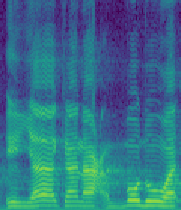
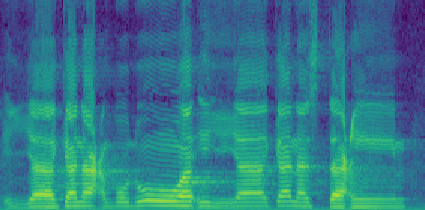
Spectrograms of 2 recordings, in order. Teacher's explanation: dhammahkan dal, iaitu baris depan akannya dengan tidak memanjangkan bunyi. Maka na'budu du tu jangan beri panjang.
